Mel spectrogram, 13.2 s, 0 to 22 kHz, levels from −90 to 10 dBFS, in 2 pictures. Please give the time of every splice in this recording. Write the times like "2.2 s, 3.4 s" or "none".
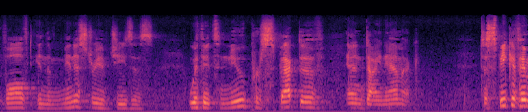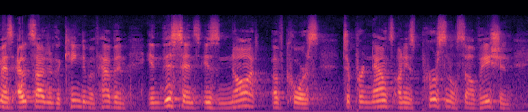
none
